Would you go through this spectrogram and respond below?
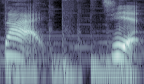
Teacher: Both 在 and 见 are in the fourth tone, the falling tone.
